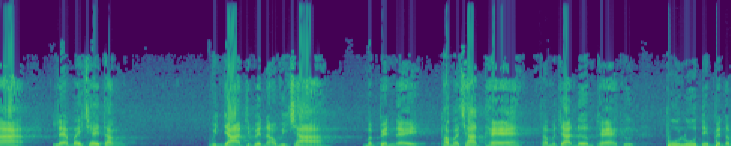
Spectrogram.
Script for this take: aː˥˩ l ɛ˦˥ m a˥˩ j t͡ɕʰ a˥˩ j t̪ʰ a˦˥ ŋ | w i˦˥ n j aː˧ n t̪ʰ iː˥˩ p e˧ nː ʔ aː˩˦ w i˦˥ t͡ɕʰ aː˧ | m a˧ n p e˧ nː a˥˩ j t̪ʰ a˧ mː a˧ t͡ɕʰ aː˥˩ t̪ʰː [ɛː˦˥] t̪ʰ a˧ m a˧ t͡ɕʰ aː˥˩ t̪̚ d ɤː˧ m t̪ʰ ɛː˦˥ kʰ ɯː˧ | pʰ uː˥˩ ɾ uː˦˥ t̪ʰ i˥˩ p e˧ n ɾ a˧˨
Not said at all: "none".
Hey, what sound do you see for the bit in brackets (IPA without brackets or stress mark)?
ɛː˦˥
